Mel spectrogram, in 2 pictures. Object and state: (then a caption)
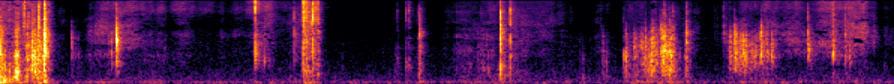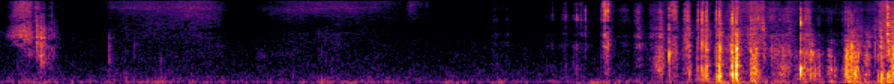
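Glossy paper catalog pages being turned. Fingertips with long red nails and a white glove lift and turn the pages of an open, thin, glossy paper fashion catalog. Quiet, bright crinkling and rustling bursts come in irregular flurries with soft pauses between, growing busier toward the end.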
